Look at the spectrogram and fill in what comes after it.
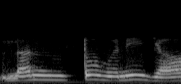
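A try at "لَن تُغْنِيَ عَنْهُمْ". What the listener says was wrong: अन्हुम, या को लंबा न करें।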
